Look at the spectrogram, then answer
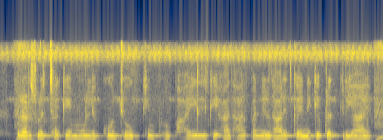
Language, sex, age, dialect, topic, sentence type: Hindi, female, 18-24, Awadhi Bundeli, banking, statement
